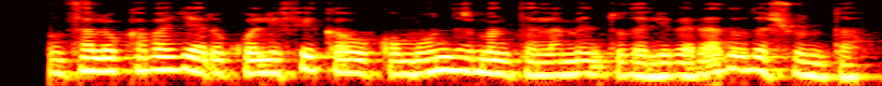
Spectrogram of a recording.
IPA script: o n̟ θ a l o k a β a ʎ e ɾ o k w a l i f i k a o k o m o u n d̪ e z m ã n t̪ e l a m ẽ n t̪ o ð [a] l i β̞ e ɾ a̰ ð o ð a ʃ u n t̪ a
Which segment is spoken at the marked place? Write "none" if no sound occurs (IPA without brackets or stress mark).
e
